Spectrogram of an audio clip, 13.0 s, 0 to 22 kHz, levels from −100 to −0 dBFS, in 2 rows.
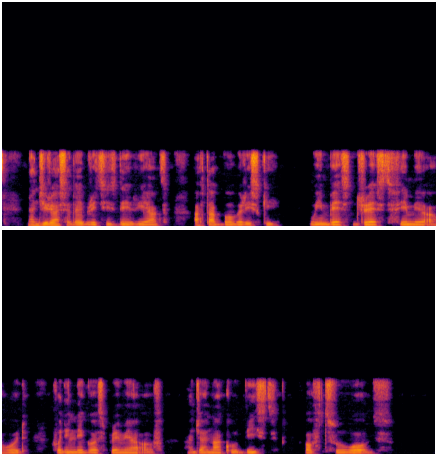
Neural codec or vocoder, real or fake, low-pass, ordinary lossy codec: none; real; 7.2 kHz; none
